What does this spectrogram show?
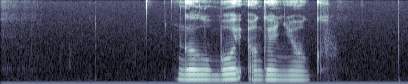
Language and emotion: Russian, sad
